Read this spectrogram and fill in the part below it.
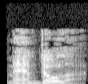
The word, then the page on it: mandola: British English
